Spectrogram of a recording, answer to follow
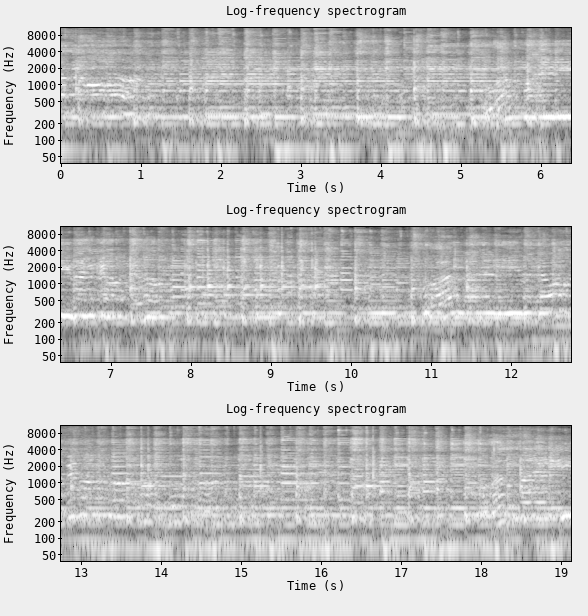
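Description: Live band music: strummed acoustic guitars over drums and bass, played at a steady level on an amplified concert stage.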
